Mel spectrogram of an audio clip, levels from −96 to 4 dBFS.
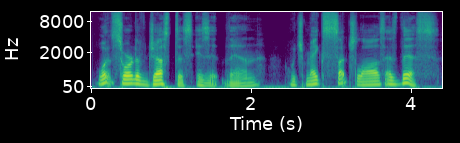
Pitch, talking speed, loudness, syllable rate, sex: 110 Hz, 180 wpm, -18 LUFS, 4.2 syllables/s, male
